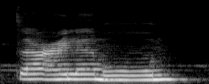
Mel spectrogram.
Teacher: تا کے اندر تھوڑا سا آخر پہ سانس کا اخراج ہوتا ہے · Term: ہمس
